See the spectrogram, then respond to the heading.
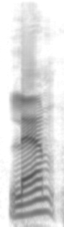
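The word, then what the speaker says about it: lamb: Dwayne two சரி அடுத்தது எம் பி இந்த இரண்டு எழுத்துக்கள் சேரும் பொழுது இந்த பி சைலென்ட் ஆயிடுது சரியா இத வந்து எப்படி படிக்கணும் இம்னு படிக்கக்கூடாது அப்படின்னு படிக்கணும் அவ்ளதான் பியும் சேர்ந்து வந்தா இது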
